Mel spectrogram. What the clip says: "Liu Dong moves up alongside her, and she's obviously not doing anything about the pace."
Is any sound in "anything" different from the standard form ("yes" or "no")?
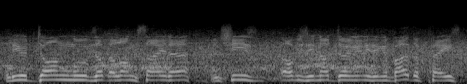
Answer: no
